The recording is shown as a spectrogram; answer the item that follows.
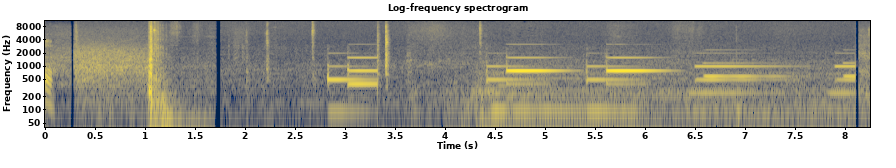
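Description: GMC Sierra 1500 pickup being switched on: a rustle and a click, then from about three seconds in a series of short electronic chime tones at several pitches from the dashboard as the digital gauge cluster starts up, over a low hum.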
